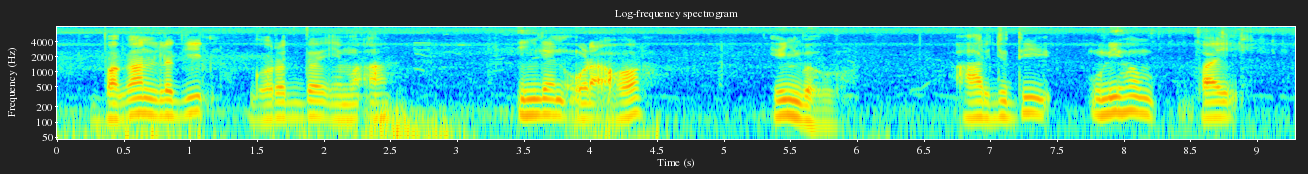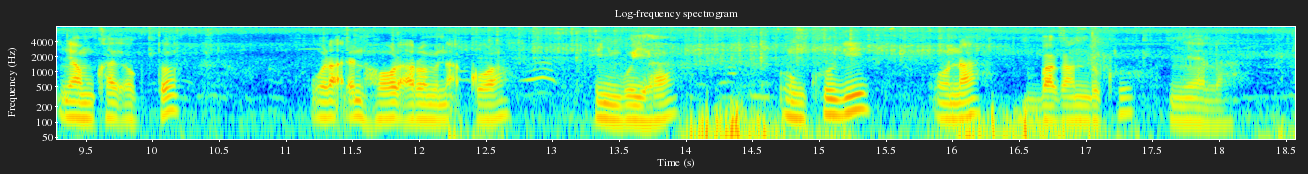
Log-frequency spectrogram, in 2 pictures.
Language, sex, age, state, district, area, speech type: Santali, male, 30-45, West Bengal, Purba Bardhaman, rural, spontaneous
